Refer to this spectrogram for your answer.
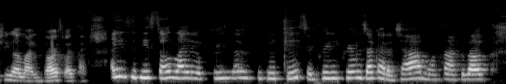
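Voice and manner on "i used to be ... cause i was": put-on high, fast, bragging old woman voice, rattled off. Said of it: "my grandma used to always be like".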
